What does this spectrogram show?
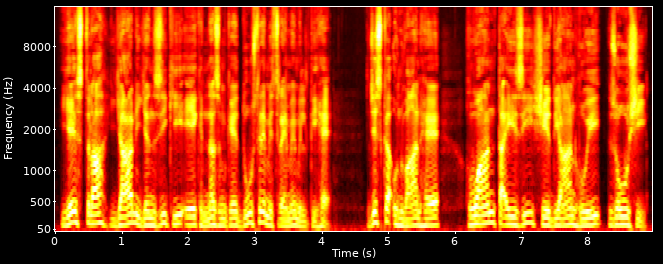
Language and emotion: Urdu, neutral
